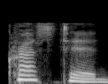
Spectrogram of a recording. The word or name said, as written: crusted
